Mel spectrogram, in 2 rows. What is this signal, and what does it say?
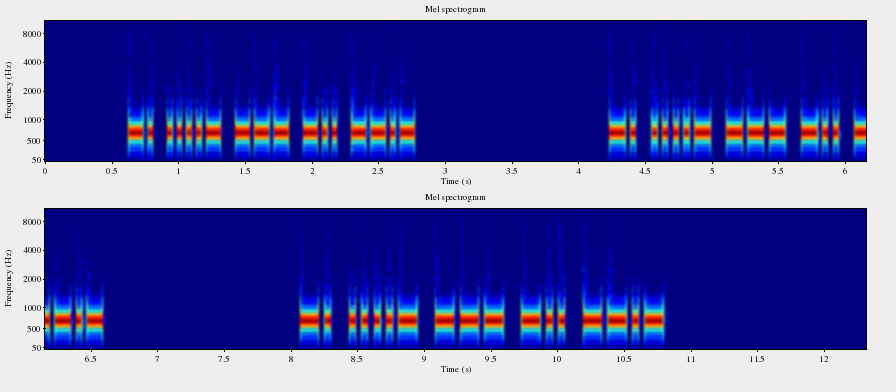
Morse code, heard as a keyed tone, about 30 wpm, 700 Hz. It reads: N4ODQ N4ODQ N4ODQ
